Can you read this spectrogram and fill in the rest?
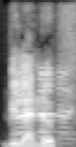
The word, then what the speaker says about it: Villeneuve: la de la llegada de Denis Villeneuve, o como se pronuncia, donde trata de la llegada, ¿cómo? Villeneuve.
